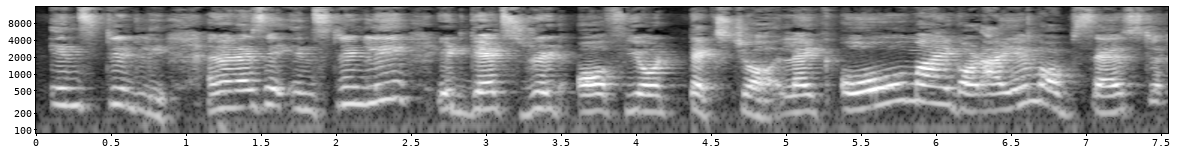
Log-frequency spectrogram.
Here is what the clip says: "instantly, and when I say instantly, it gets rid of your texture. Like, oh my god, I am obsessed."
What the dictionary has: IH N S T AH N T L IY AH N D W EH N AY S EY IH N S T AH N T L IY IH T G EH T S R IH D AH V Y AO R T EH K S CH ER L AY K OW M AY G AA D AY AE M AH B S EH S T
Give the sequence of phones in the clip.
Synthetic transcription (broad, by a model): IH N S T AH N T L IY AH N D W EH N AY S EY IH N S T AH N T L IY IH T G EH T S R IH D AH F Y AO R T EH K S CH ER L AY K OW M AY G AA D AY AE M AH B S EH S T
